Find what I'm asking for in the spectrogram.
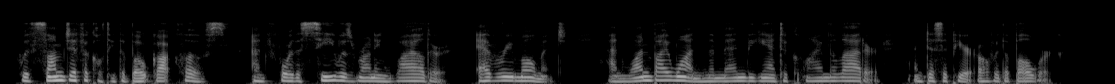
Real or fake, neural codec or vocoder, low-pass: real; none; 7.2 kHz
